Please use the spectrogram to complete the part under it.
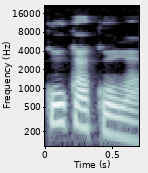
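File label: "кока-кола", Komi, female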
